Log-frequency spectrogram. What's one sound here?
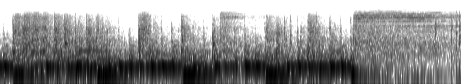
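Drums are played with quick beats.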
